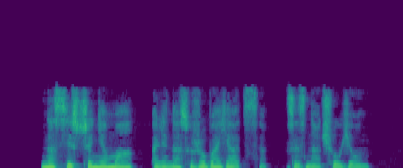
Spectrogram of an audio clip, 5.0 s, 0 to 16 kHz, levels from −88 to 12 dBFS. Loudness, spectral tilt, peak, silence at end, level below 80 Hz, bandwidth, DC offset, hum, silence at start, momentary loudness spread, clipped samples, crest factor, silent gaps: -21 LUFS; -5 dB/octave; -4 dBFS; 0.45 s; -60 dBFS; 8 kHz; under 0.1%; none; 0.5 s; 12 LU; under 0.1%; 18 dB; none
